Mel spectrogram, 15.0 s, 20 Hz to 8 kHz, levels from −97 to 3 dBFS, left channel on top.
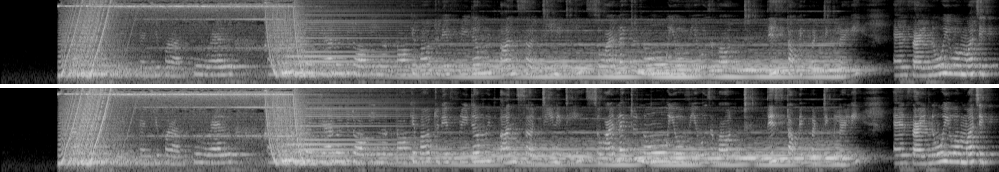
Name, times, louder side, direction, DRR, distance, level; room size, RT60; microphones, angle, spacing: sound 1, 0.9-6.7, right 3 dB, 20° right, 0.9 m, -23 dB
voice 1, 1.0-14.8, right 1 dB, 70° right, 1 dB, 3.6 m, -27 dB
sound 2, 5.0-12.6, equal, 65° left, 4.9 m, -26 dB
28.0 x 14.0 x 2.3 m, 1.0 s
head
